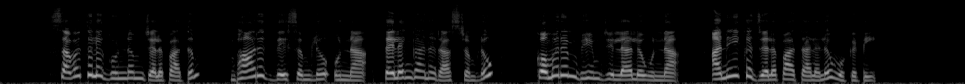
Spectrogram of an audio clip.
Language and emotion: Telugu, neutral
